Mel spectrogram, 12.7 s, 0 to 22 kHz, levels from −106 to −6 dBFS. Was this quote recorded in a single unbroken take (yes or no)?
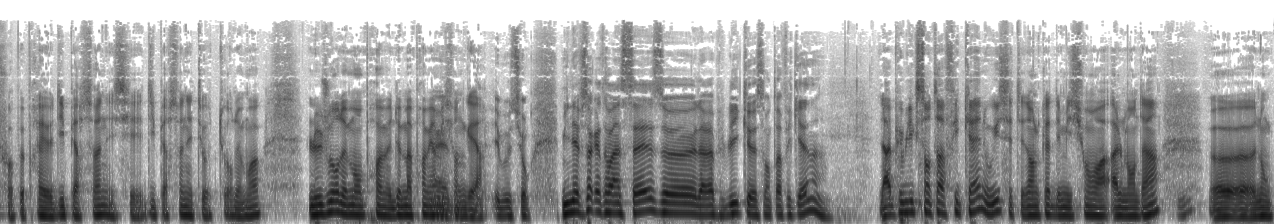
yes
